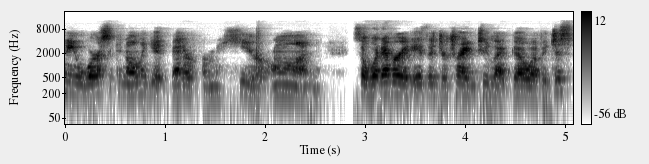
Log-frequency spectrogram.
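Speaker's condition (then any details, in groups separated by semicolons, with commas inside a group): No condition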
